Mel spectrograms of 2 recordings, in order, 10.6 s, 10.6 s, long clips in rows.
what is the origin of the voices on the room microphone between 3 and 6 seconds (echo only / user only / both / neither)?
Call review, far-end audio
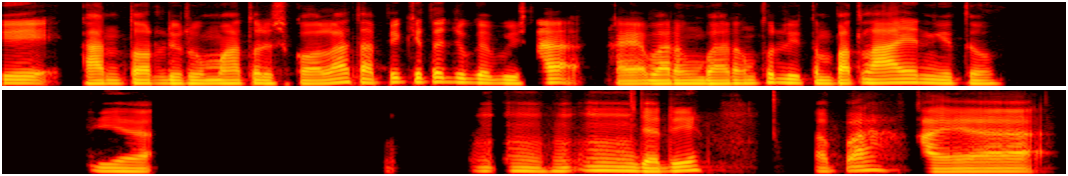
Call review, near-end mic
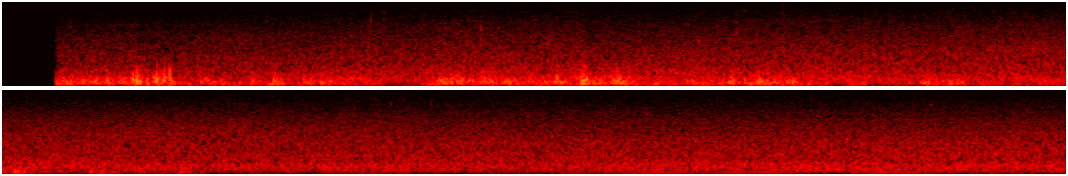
neither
